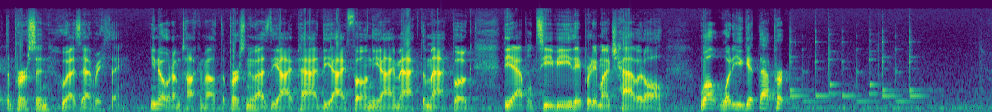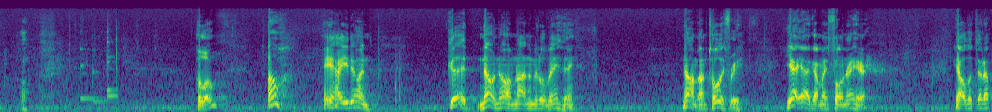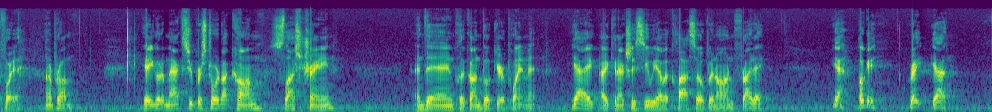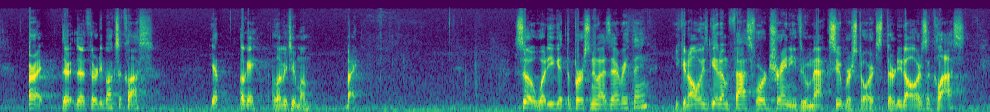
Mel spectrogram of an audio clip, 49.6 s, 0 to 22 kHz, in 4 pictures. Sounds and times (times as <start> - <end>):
Speech: 0.0 - 9.9, 14.8 - 17.1, 18.0 - 19.7, 20.9 - 23.5, 24.3 - 25.8, 26.6 - 29.1, 30.0 - 34.5, 35.2 - 36.8, 37.6 - 39.2, 39.8 - 41.8, 43.6 - 49.3.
